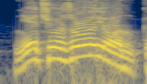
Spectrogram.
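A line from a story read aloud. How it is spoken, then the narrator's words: Lynx shouting. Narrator (Russian): крикнул кто-то из рысей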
